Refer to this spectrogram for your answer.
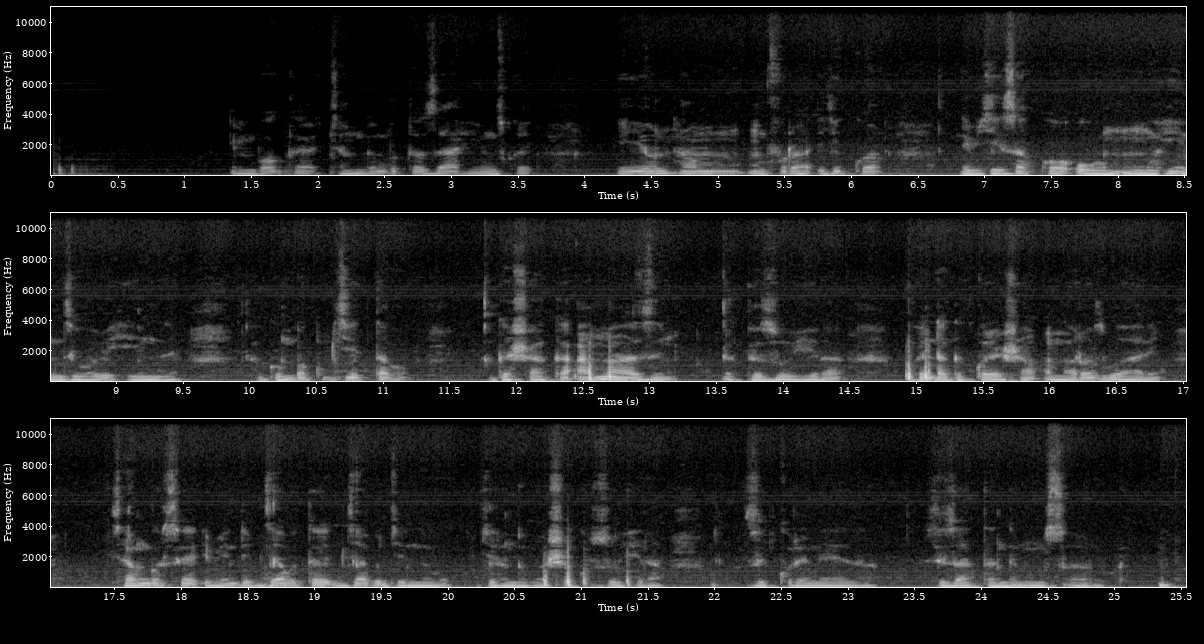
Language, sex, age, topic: Kinyarwanda, male, 25-35, agriculture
